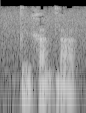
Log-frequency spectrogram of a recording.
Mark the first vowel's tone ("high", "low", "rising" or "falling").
falling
